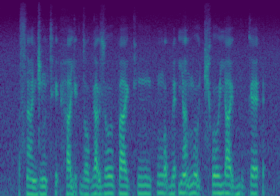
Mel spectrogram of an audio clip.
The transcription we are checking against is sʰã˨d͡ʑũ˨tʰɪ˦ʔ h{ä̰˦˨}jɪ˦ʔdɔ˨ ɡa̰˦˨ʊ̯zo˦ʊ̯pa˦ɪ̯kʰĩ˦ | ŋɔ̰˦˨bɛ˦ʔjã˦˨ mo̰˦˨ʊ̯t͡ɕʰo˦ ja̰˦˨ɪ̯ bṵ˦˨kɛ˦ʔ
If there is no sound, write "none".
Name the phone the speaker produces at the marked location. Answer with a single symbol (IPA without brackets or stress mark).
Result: ä̰˦˨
